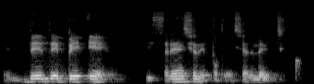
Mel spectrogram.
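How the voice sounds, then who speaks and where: A man's voice: medium pitch, moderate pace, a little mellow, husky. A man giving a casual classroom lecture on electricity, often checking in with his listeners. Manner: chatty, checks in with frequent "¿sí?" and "¿no?". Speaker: electricity teacher.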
